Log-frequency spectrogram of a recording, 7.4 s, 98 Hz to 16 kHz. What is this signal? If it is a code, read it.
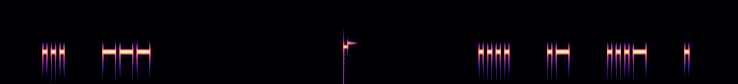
Morse code, heard as a keyed tone, about 28 wpm, spaced as for 16 wpm, 690 Hz. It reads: SO HAVE
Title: 3x Character Spacing - Top 100 Words - 28wpm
